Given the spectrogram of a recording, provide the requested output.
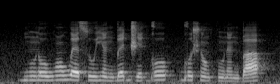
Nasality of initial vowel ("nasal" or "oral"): nasal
